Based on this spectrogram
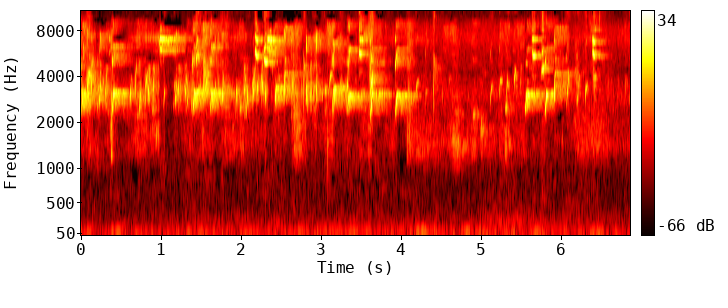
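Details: Goldfinch song used for training songbirds: fast, dense twittering with rapid tinkling notes, short trills and sweet whistled phrases packed together, some buzzy elements, continuous chatter with brief pauses near the end.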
